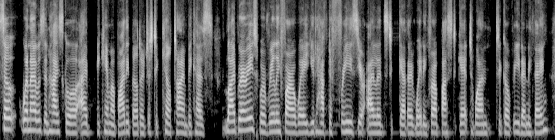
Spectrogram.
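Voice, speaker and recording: In a very clean recording with a silent background and a dry, close sound with no echo, a woman with a Canadian accent and an ordinary speaking voice talks at a fairly quick pace with fairly even intonation. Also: fairly low pitch for a woman. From Canada, Saskatchewan. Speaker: entrepreneur. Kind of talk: interview.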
